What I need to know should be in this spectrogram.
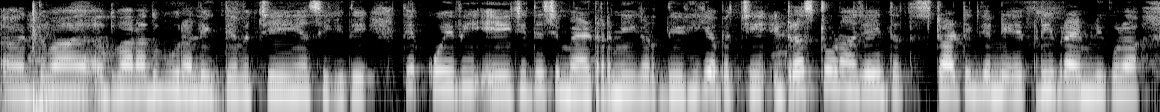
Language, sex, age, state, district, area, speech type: Dogri, female, 18-30, Jammu and Kashmir, Kathua, urban, spontaneous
